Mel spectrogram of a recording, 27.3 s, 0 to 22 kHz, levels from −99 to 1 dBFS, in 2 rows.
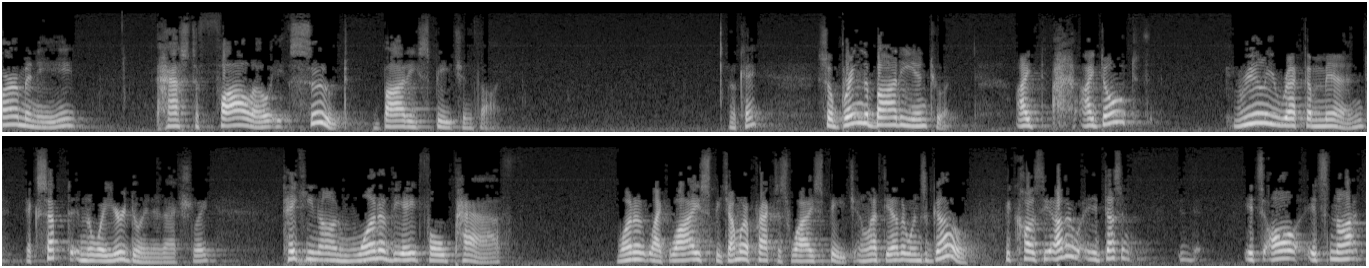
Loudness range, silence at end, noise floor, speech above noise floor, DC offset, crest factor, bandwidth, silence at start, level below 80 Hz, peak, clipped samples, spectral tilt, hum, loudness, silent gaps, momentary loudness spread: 5 LU; 0 s; -59 dBFS; 37 dB; under 0.1%; 18 dB; 13.5 kHz; 0 s; -60 dBFS; -6 dBFS; under 0.1%; -7 dB/octave; none; -23 LUFS; none; 15 LU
